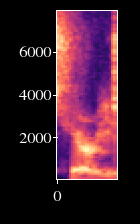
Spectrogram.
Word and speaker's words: Carie: Again, our guest today was Carie, spelled Carie, last name Bailey, Bailey, founder of a company that I did pronounce correctly called Veracai.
